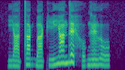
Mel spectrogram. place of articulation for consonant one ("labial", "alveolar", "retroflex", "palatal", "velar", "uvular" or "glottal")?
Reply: palatal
